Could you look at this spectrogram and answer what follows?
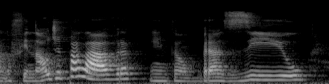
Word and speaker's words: Brasil: podem praticar vamos praticando Brasil Brasil legal legal Lembrando que isto é uma pronúncia do Brasil em Portugal não eles não fazem este som de u com a letra L tá bom m a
